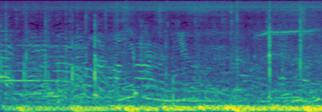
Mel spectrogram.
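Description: Crowd of people chattering, with faint scattered voices and calls and a few short sharp ticks over a low rumble.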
